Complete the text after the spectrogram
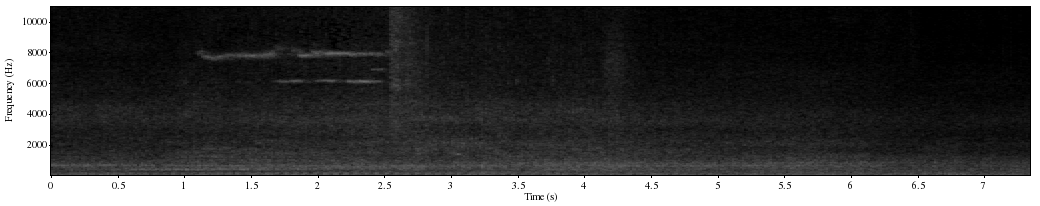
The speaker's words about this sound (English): Hold on, truck coming.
